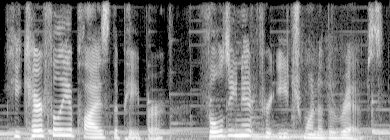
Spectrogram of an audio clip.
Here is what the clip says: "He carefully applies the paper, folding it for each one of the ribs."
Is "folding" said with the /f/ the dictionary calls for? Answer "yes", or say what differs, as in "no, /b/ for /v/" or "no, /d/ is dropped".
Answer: yes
